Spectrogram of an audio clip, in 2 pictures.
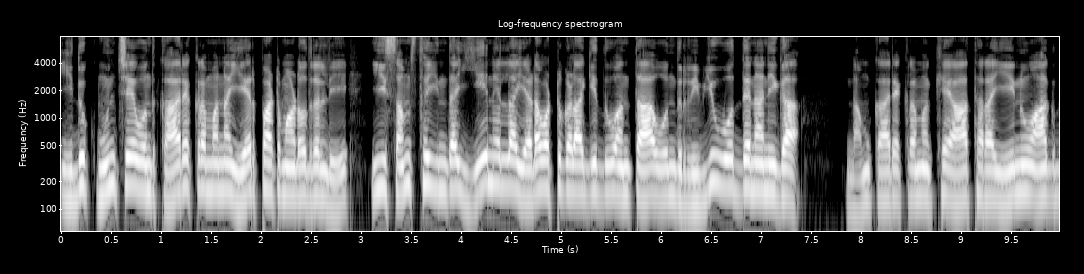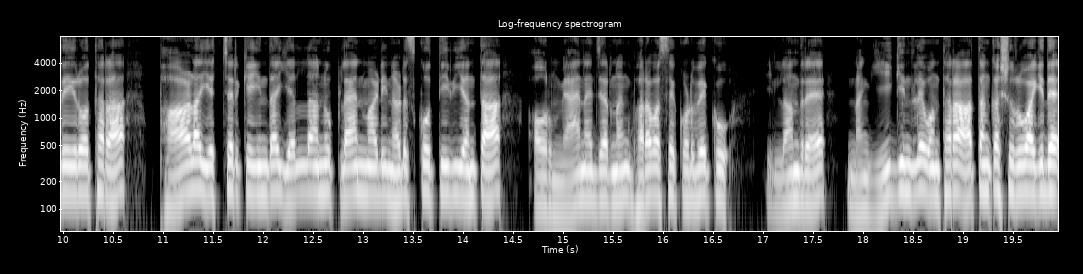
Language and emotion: Kannada, fearful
